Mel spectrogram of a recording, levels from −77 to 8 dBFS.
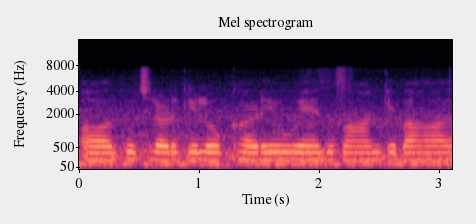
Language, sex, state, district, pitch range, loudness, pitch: Hindi, female, Chhattisgarh, Raipur, 185-190 Hz, -14 LUFS, 185 Hz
